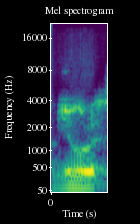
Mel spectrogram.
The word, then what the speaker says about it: Muir: Je sais que ça se prononce Muir. Je sais que lui-même devait dire Muir avec son accent écossais.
